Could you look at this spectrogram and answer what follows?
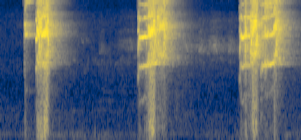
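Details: Lovebird chirping, said to provoke other birds' emotions: three loud, raspy, high-pitched chirps roughly a second apart, each with a buzzy, noisy texture.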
